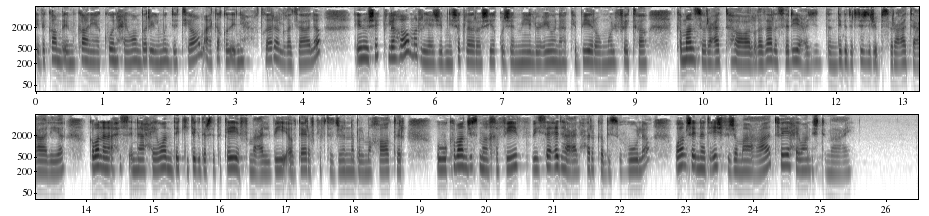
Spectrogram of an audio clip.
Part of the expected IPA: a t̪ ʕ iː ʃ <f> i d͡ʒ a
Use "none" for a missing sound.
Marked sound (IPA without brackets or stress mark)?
f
